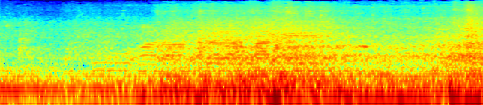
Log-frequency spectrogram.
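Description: A large truck engine roars loudly as it approaches.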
